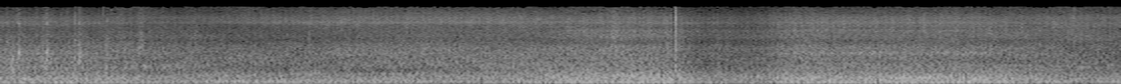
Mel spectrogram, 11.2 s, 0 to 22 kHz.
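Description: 1979 Buick Regal's V8 engine idling steadily, with a single sharp click about seven seconds in.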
